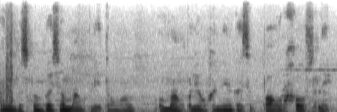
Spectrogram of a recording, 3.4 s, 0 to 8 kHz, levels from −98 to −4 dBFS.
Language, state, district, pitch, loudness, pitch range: Kokborok, Tripura, West Tripura, 100 Hz, -21 LUFS, 95-105 Hz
